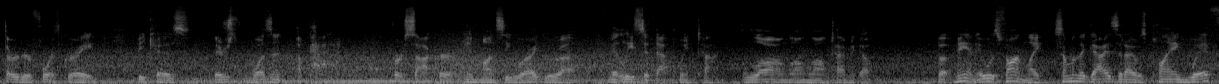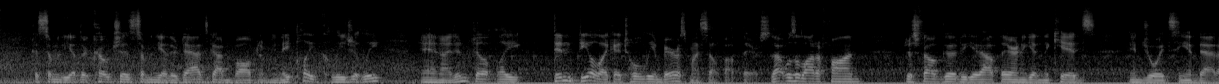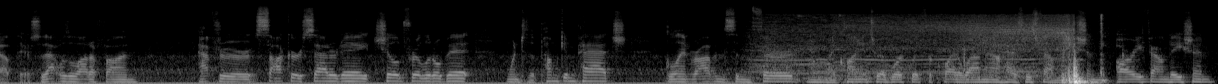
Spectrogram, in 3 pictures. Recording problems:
traffic noise; very loud; throughout; 2 dB above the speech

